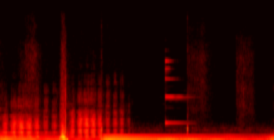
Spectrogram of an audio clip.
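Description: Sheep in the video game Minecraft bleat several times in a row, loud and close, each cry a wavering tonal call with short pauses between them and no speech.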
